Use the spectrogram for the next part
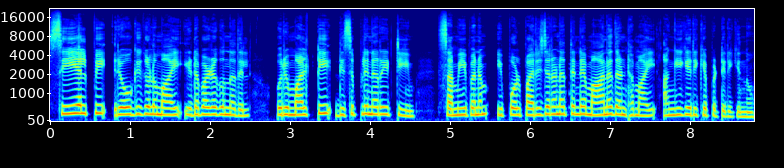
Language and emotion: Malayalam, neutral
